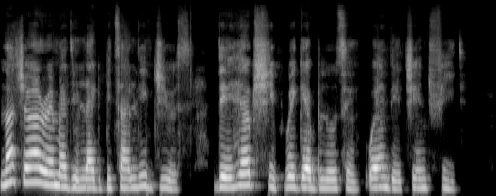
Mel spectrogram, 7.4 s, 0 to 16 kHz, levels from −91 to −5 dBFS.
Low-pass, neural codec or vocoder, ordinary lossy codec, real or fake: 14.4 kHz; codec, 44.1 kHz, 7.8 kbps, Pupu-Codec; MP3, 96 kbps; fake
